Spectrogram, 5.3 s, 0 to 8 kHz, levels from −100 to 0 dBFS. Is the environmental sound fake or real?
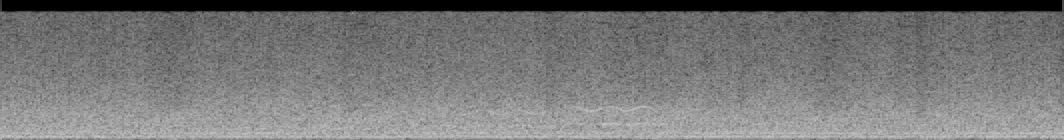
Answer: real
